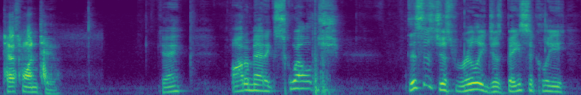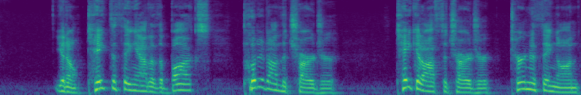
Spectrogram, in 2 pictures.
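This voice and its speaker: At an ordinary middle pitch, a radio product reviewer walks through a casual hands-on demo at a relaxed, unhurried pace, drifting between points. He's easygoing and rambling, with frequent ums and uhs, like an everyday home video review.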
